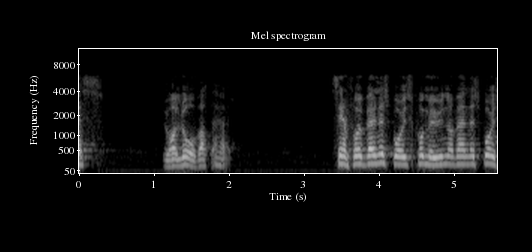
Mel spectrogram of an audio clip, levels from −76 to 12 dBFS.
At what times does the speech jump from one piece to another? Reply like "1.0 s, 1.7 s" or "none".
none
